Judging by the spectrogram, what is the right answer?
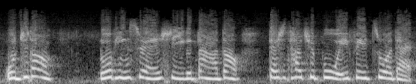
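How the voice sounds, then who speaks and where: An actress plays a repentant young orphan girl in a radio drama. Her female voice is high, timid and hesitant, with an earnest, pleading manner. Faint noise sits behind her. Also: fairly even intonation, fairly quick, lightly acted, poor audio. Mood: earnest, hopeful.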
